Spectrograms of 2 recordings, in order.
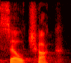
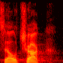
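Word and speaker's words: Selçuk: You know that you see that Birch's name is spelled B-E-R-C. Is actually not a pure C. It needs the tail. And the pronunciation of the modern location of Ephesus is Selchuk. It's Birch, and it's Selchuk.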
